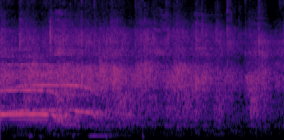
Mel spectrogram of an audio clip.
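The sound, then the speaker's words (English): An audience claps for ABC weatherman Nate Byrne in a steady, dense burst of applause that stays fairly loud throughout, with a brief whistle-like tone near the start and no talking. “So round of applause for Nate being up past his bedtime.”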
